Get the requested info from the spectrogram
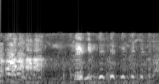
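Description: A person laughing: a short burst at the start, then a quick run of low, pulsed chuckles about a second in, over a steady low hum.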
